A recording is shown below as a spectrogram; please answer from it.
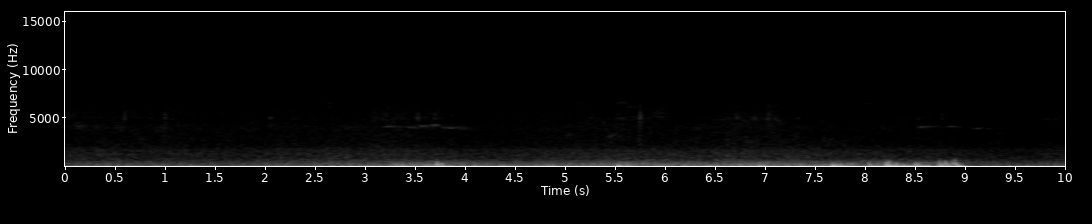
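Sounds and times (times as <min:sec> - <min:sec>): wind rumble on microphone: 0:03.0 - 0:09.2.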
